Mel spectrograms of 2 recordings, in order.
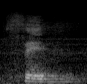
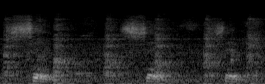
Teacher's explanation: The only way we can do it is to control, to develop a control by listening to the sound which results. So we can get the sort of hissy noise, the sibilant noise from the groove shape of the tongue, and if we tune in very, very accurately to that, we can use it to monitor whether we've done it correctly or not.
